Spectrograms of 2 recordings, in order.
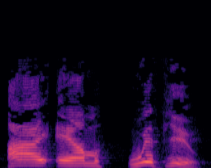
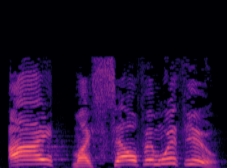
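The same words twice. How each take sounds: First: "I am with you" said slowly, word by word at usual pitch; measured emphasis. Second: "I myself am with you" high and slow, each part punched; strong emphasis. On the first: God reassuring Paul, slow and deliberate "I am with you". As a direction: space out "I am with you" evenly. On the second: Preacher rendering the emphatic Greek, heavy stress on "I myself am with you". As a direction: stretch and lift "I myself", then land "with you". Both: Acted. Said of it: "it's emphatic in the Greek".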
